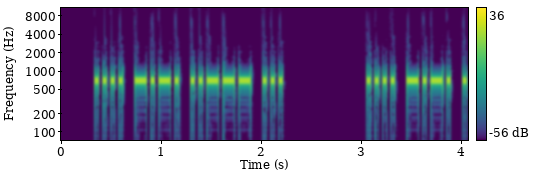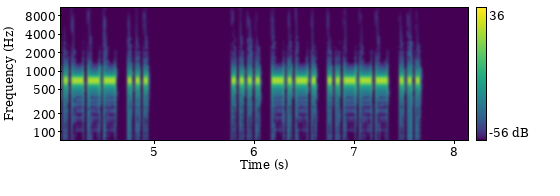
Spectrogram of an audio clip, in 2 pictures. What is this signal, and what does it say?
Morse code, heard as a keyed tone, about 30 wpm, 700 Hz. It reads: HC2S HC2S HC2S
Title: DXCC-100 Call Signs - 4 Characters - Repeated 3x - 30wpm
